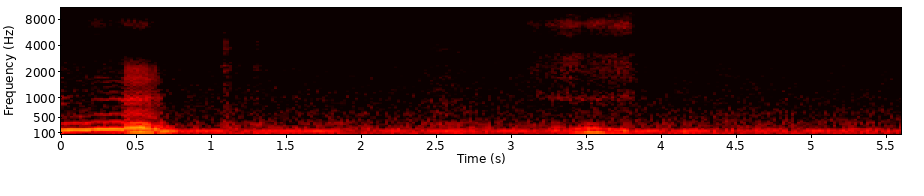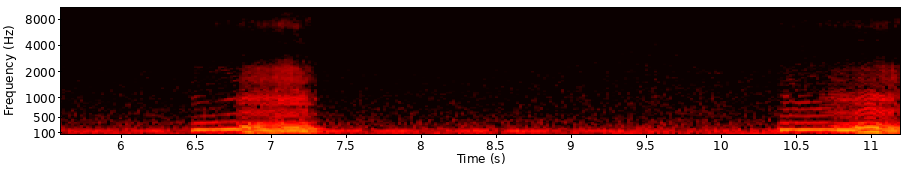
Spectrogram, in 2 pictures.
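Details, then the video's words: Cat deep asleep after a tiring week, snoring like an old man: three strong grating snores near 0.5, 7 and 11 seconds plus one softer breath, with a faint steady hum underneath. "deep sleep cat snores like an old man"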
